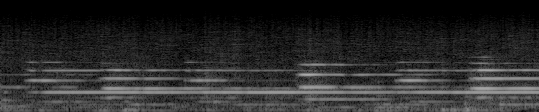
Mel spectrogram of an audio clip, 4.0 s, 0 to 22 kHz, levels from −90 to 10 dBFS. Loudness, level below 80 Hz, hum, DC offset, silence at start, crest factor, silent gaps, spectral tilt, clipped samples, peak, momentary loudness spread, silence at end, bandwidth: -32 LUFS; -56 dBFS; none; under 0.1%; 0 s; 16 dB; none; -4.5 dB/octave; under 0.1%; -16 dBFS; 10 LU; 0 s; 14 kHz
